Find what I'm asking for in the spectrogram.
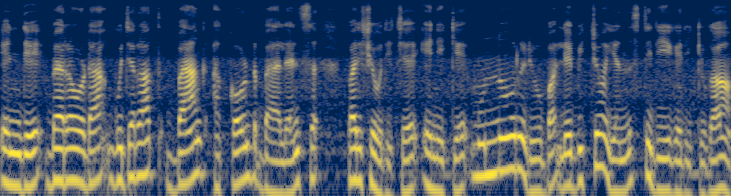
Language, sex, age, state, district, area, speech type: Malayalam, female, 60+, Kerala, Palakkad, rural, read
